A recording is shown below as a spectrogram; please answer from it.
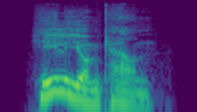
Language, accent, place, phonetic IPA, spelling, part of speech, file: German, Germany, Berlin, [ˈheːli̯ʊmˌkɛʁn], Heliumkern, noun, De-Heliumkern.ogg
- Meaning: helium nucleus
